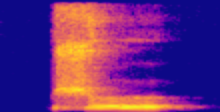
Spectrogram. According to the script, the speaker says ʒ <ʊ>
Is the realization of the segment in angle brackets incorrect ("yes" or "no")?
no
